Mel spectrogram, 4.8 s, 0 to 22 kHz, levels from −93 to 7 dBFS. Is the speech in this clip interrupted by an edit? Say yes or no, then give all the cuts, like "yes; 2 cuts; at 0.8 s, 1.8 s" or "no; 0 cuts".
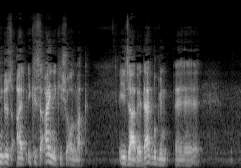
no; 0 cuts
